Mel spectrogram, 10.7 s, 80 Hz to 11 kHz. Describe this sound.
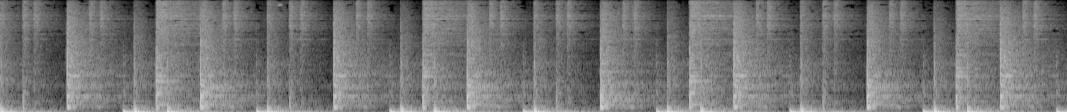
Funk Shuffle B
Funk Shuffle 90BPM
